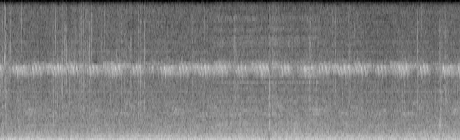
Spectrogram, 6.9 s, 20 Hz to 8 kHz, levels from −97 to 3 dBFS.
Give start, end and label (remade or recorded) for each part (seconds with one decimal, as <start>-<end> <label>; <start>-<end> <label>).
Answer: 0.0-3.2 recorded; 3.2-4.8 remade; 4.8-6.9 recorded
